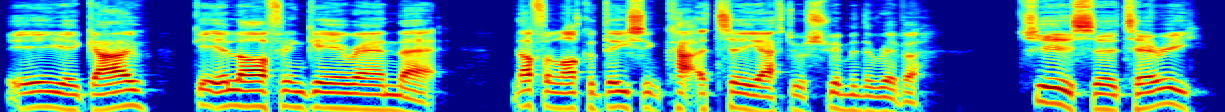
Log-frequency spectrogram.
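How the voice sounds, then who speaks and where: A man's voice: mid-range voice, moderate pace, clean tone, pitched above the performer's own voice, lightly acted. A man voicing a scarred, cheery and sly cockney whiskey trader who drawls and calls everyone mate. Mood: chummy. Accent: London cockney.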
